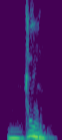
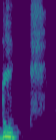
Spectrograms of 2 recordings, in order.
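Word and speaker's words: doux: Notice carefully, guys. If you remember the dipsticks rule, DPSTX, whenever it is at the end of a word as consonants, we don't pronounce them. And that's the same thing that you're seeing here. It's not prix, it's not six, it's not folks, it's not dukes. We don't pronounce them altogether.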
